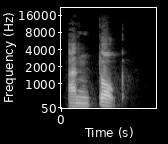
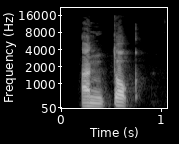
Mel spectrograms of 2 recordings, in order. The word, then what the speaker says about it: antok: Another example, the root word antok. Antok. Antok. Antok is spelled as A-N-T-O-K.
